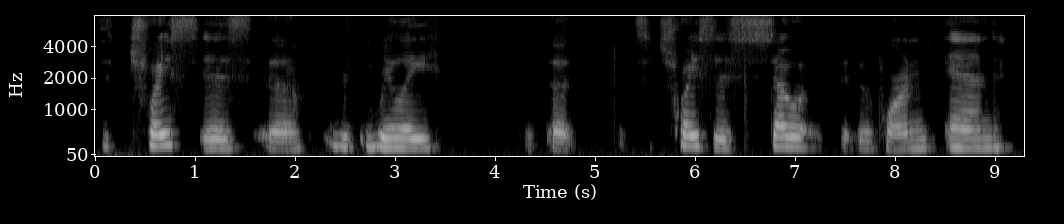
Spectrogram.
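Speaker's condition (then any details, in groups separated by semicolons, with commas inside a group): Aphasia; aphasia from severe stroke that nearly killed her, right side paralyzed, 3 years regaining independence; 13 years after stroke; no speech at all right after stroke, now trouble saying intended words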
